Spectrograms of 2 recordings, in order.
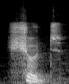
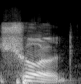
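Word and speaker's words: should: को प्रोनाउंस करेंगे या या दूसरा लज है शुड इसको आप कैसे करेंगे शुल्ड यह बड़ा मुश्किल हो जाता है इसलिए यहां पर एल को ड्रॉप कर दिया जाता है तो आइए कुछ और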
